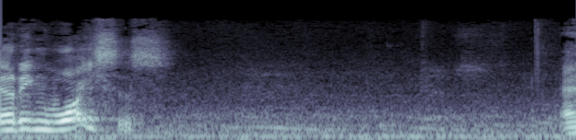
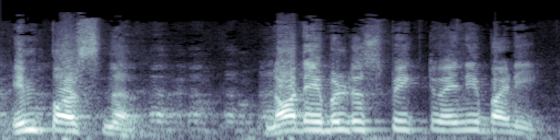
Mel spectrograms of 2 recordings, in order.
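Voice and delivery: said through a laugh, louder; amused disbelief; 3 semitones higher, 4 dB louder, faster than usual. Real, not acted. Laughs at the memory.

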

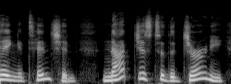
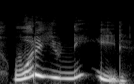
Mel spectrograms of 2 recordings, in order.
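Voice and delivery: put-on higher, slow and tender, asking a small child; soothing a toddler; 7 semitones higher, slower than usual. Parent leaning in to a crying two-year-old, tender and high. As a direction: gently ask a crying child what they need. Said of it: "a little two-year-old just starts crying".

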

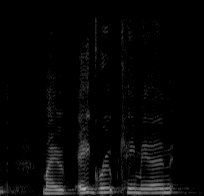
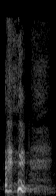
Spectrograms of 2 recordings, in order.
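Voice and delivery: laugh; 8 semitones higher, 9 dB louder than usual. Real, not acted. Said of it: "laughing after singing".

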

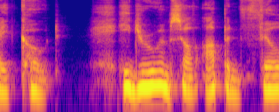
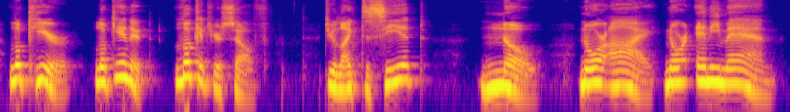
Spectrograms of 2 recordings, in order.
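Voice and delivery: louder, higher, pressing the point; louder insistent challenge; forceful confrontation; 5 semitones higher, 5 dB louder than usual. A narrator's reading. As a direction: push the mirror at him. Markheim confronts him with mirror.

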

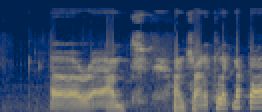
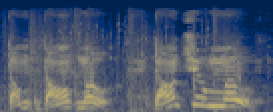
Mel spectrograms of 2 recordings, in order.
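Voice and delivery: slow, rising warning; drawn-out command; 4 semitones higher, much slower than usual. Real, not acted. Player ordering an enemy to freeze, drawn-out command. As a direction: stretch the words, climbing higher.

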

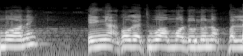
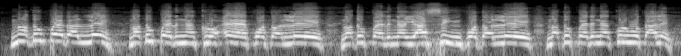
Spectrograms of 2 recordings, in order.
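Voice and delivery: fiery preaching; 4 semitones higher than usual. Acted. Preacher warning parents about a dying man, fervent. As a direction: preach it out with rising fervour.

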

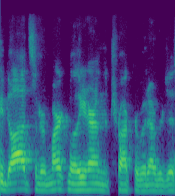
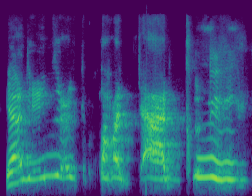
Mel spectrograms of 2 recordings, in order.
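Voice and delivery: strangled high voice, dragging slow; throat seizing as the words squeeze out; nervous reporter choking on air; much slower than usual. Retold or imitated. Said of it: "I can't talk".

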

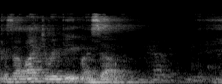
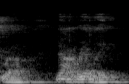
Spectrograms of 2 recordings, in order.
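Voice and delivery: blunt reply; 6 semitones lower, 5 dB quieter than usual. Retold or imitated. Acted blunt answer to friend.

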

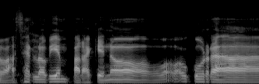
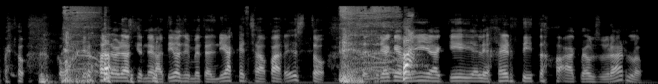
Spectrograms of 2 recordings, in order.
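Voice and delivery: mock outrage; 5 semitones higher, 5 dB louder than usual. Mock outrage at a bad review.

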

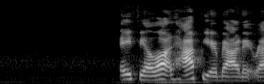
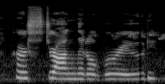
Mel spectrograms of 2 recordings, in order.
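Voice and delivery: plain reading voice

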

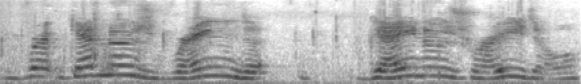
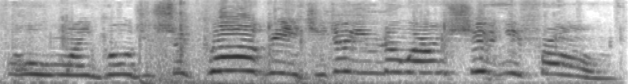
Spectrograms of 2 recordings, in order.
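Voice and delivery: high, loud, fast outburst; heated gamer trash talk; angry taunt; 6 semitones higher, 3 dB louder than usual. Real, not acted. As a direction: throw the insult in frustration. Angry insult during game quarrel.

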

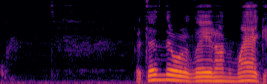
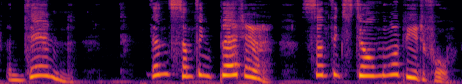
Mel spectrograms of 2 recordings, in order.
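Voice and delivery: much higher, louder yearning tree voice; longing young fir tree; 11 semitones higher, 5 dB louder than usual. Acted. The fir tree longs to be taken away, high and yearning. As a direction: pine for it like an impatient child.

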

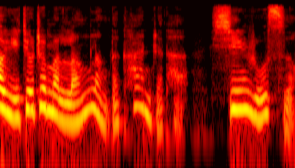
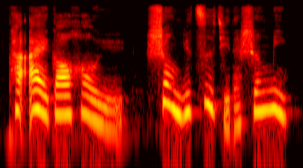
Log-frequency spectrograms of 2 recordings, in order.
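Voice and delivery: plain reading voice

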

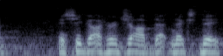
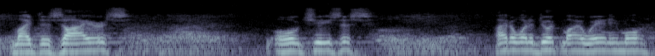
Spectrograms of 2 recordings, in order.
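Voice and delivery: leading prayer. Shown as a demonstration. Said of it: "pray this with me".

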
